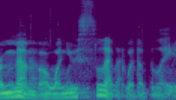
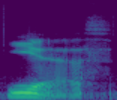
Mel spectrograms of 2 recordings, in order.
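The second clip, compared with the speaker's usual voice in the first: usual speaking voice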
